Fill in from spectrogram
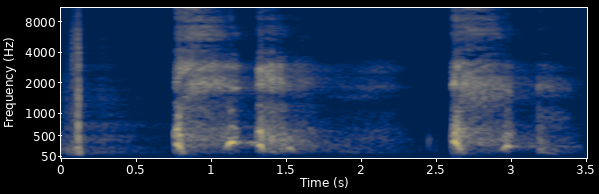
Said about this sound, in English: I'm about to cough, so mute me.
